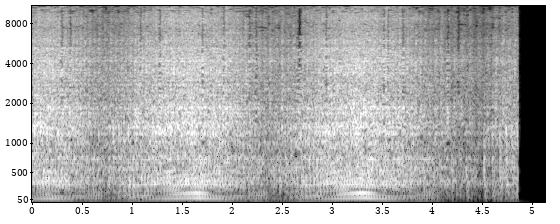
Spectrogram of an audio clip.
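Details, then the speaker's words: Honda CBX125 motorcycle, stationary, revving the engine; rough clattery noise swelling as revs climb, odd noise under revving that also appeared while riding; owner suspected low fuel and topped it up; cause later found. "停止してても、エンジン回転数を上げると、変な音がする。この音の原因、わかりますか？"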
